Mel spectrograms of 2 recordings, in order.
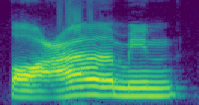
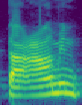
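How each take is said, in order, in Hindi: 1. t भारी है, मुँह पूरा और गोल। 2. t पतला और हल्का है, इसमें भराव नहीं। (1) "जैसे हम पढ़ते हैं ना" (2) "अगर हमने तामिन पढ़ा तो ये ता बनेगा"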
